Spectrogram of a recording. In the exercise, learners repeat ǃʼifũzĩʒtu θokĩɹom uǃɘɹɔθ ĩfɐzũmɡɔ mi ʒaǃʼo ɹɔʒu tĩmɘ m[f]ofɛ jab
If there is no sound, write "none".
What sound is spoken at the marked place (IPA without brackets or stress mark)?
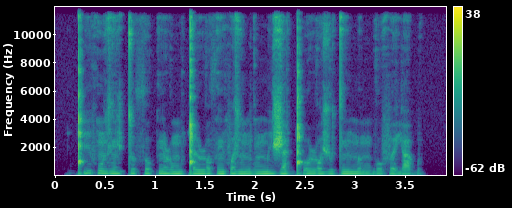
b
